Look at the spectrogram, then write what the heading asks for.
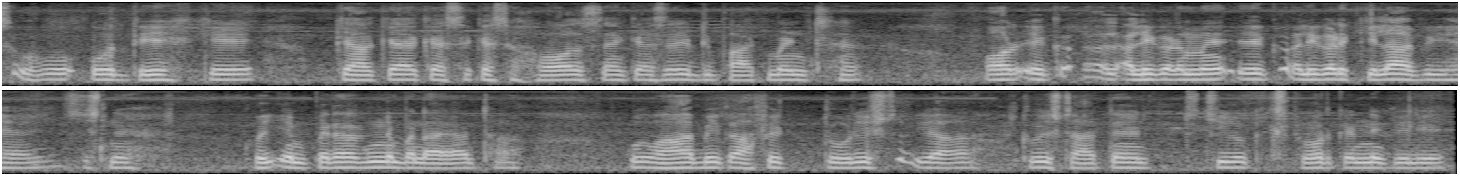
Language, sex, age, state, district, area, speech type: Urdu, male, 30-45, Uttar Pradesh, Aligarh, rural, spontaneous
